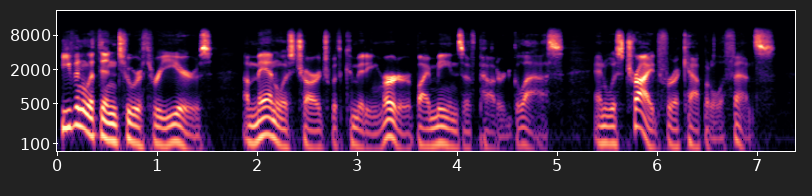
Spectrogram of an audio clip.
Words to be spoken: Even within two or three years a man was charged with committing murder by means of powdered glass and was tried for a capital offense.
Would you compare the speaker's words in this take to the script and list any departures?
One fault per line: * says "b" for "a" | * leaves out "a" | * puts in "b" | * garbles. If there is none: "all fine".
all fine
